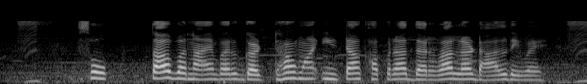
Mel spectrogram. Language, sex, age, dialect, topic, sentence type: Chhattisgarhi, female, 18-24, Central, agriculture, statement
